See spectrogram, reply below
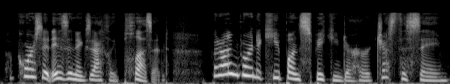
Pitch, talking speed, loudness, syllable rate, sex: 255 Hz, 240 wpm, -19 LUFS, 6.4 syllables/s, female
